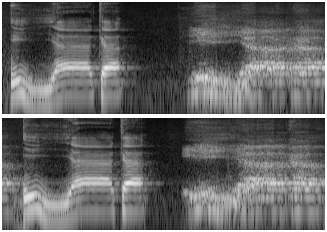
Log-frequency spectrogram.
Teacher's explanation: Pada ya 2 harakat saja, mad tabi'i.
